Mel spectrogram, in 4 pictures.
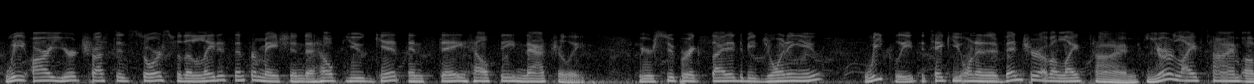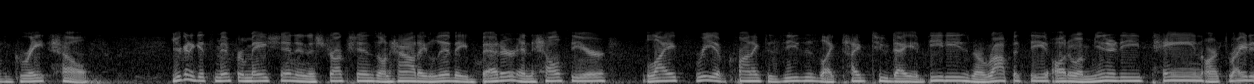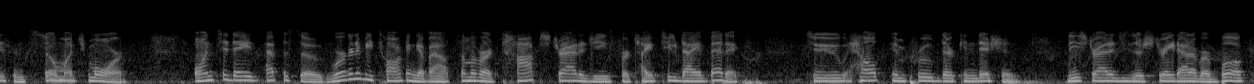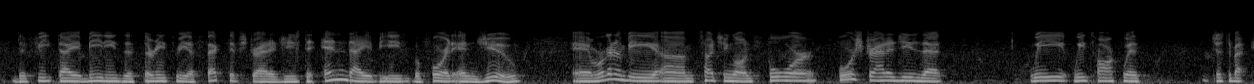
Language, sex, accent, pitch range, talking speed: English, male, American, 130-165 Hz, 160 wpm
